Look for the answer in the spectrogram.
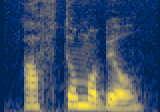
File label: "avtomobil", Macedonian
